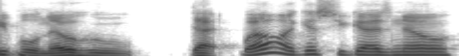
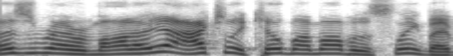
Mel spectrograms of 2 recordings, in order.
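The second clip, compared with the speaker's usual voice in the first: higher, faster Romano; Ray Romano voice; 8 semitones higher, faster than usual. Retold or imitated. Ray Romano doing Sling Blade, higher and fast. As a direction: rattle it off as Romano. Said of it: "sounds a little bit like this".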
